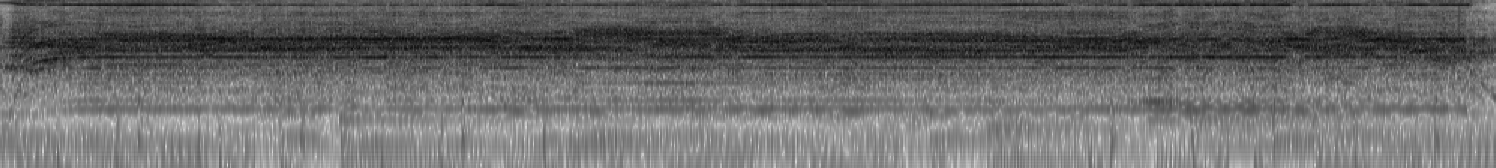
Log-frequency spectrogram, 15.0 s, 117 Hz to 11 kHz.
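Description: Worx WU808 20V brushless cordless angle grinder with a wool polishing pad fitted, running free with no load: a loud, steady high-pitched whine that starts suddenly, spins up within a moment, and cuts off near the end.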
